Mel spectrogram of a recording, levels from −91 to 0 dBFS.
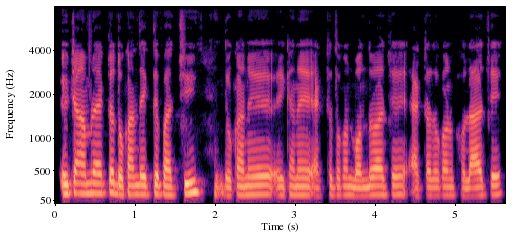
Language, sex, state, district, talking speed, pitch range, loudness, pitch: Bengali, male, West Bengal, Jhargram, 170 wpm, 125-140 Hz, -17 LUFS, 135 Hz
